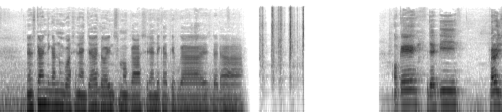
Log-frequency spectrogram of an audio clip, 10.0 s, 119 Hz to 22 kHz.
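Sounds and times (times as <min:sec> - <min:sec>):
rapid sharp clicks: 0:05.2 - 0:06.1.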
